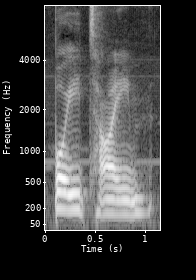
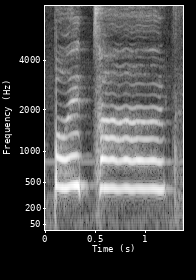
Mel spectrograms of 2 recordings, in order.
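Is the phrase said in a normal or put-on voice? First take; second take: normal; put-on. First: It is said in the speaker's ordinary voice. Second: It is said in an imitated announcer-style voice.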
